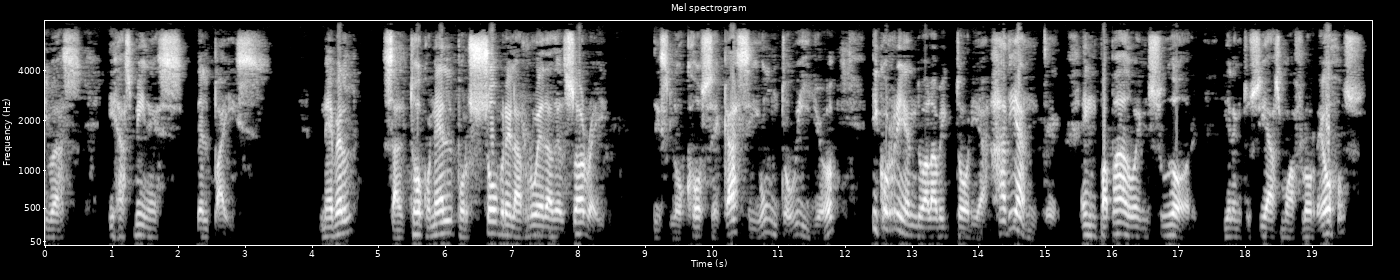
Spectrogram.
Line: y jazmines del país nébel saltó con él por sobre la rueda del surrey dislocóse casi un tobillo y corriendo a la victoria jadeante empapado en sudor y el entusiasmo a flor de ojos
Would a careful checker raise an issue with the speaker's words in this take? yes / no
no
